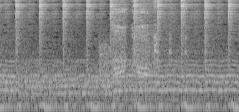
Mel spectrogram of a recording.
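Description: Techno track: a steady kick drum about twice a second with fast hi-hat ticks under a held synth tone, and a sliding synth sweep about a second in.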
